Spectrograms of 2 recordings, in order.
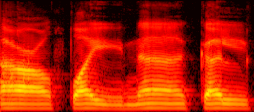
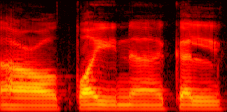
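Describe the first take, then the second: The two takes are said the same way.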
